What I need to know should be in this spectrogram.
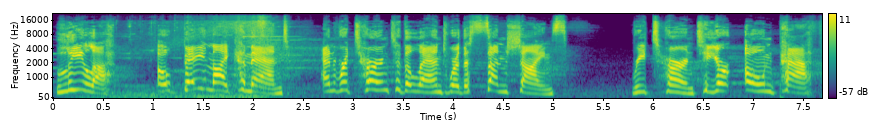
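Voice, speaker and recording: An actress playing an imperious, sharp-tongued shaman high priestess in a video game, with a theatrical, commanding manner. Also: animated, takes it slowly, faint music behind, heavily acted. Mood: solemn, commanding. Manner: solemn incanting, dry sarcastic scolding.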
